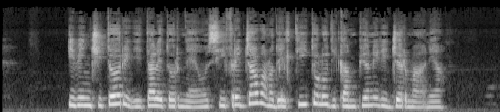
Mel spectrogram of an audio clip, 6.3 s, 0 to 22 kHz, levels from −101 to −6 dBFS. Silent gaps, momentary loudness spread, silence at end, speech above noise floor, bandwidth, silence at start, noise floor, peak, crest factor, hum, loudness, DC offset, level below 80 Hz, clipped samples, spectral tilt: none; 8 LU; 0.7 s; 40 dB; 16 kHz; 0.85 s; -63 dBFS; -6 dBFS; 18 dB; none; -24 LUFS; under 0.1%; -62 dBFS; under 0.1%; -3 dB/octave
